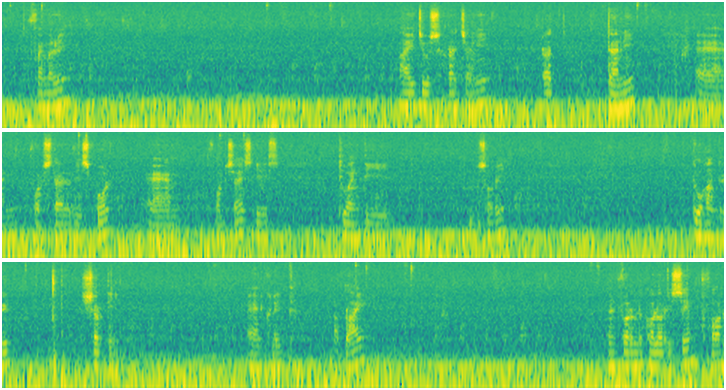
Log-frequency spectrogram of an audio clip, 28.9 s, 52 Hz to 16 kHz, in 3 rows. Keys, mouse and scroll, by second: 1.3 scroll up 2, 1.7-2.0 scroll down 2, 3.5-4.5 drag, 8.4 click, 9.7 scroll down 1, 10.6 click, 12.5 click, 19.5 2, 19.9 3, 20.7 0, 22.0-23.2 drag, 23.9 click, 24.6 click, 27.0 click.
